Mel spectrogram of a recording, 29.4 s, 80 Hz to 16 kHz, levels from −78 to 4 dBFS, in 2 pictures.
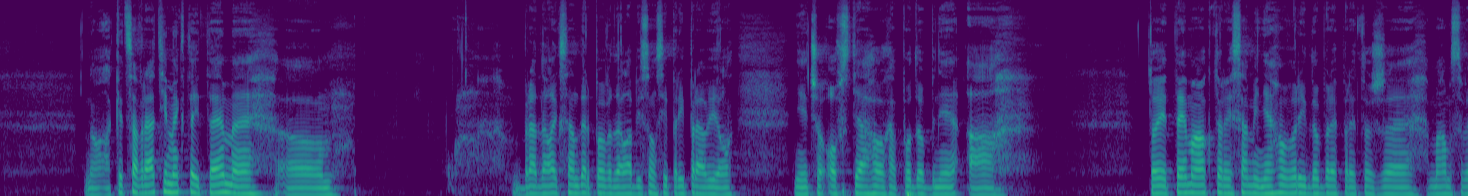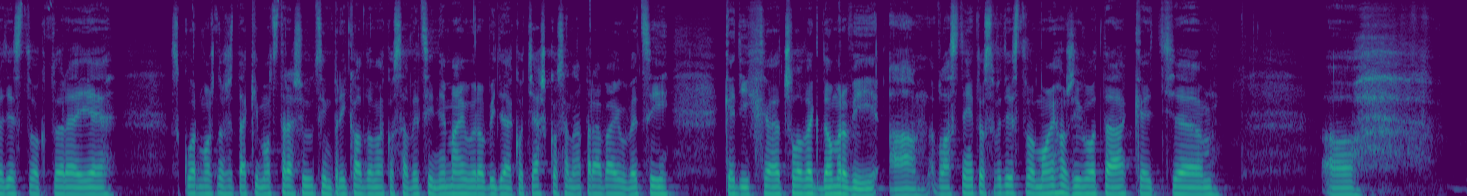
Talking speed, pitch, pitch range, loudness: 140 wpm, 130 Hz, 125-140 Hz, -31 LUFS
